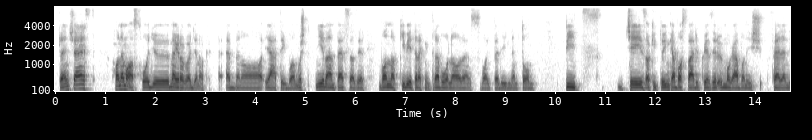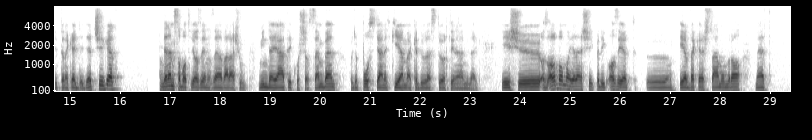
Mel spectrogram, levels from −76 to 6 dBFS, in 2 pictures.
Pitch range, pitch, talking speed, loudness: 85-105 Hz, 95 Hz, 125 wpm, -20 LUFS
